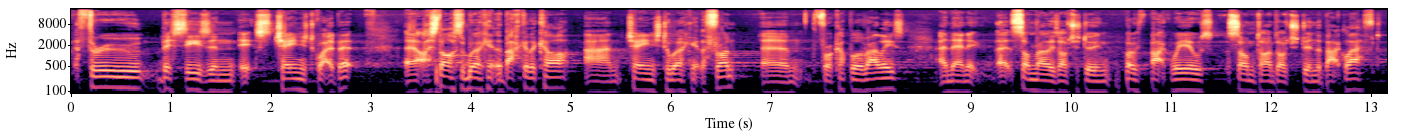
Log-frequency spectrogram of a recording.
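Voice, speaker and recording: A man's voice: fairly low pitch, steady tone, normal speed, hardly any pauses. A nineteen-year-old man who talks in a plain, matter-of-fact way. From St Andrews, Scotland. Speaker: student rally team member. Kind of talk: casual interview answers. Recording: reverberant room.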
